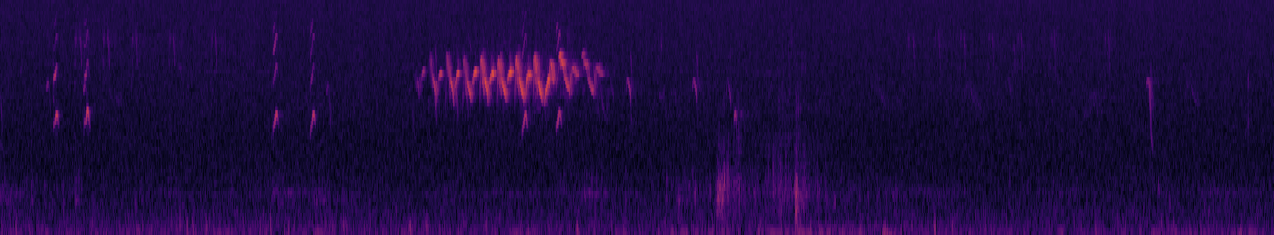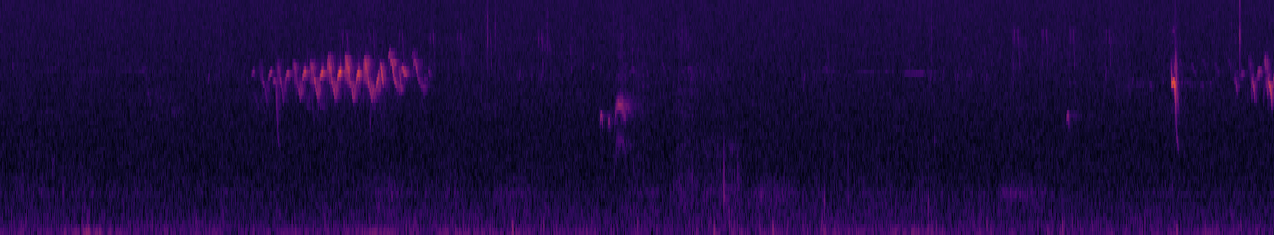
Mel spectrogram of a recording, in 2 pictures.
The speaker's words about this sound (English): Recording again, that same bird.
